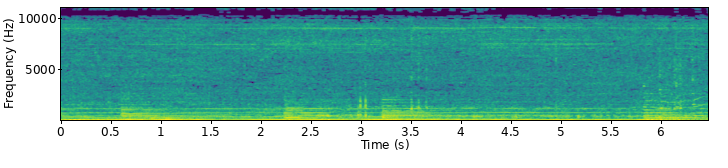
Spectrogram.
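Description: A small battery-powered DC motor runs steadily with a low hum, spinning the bubble machine's fan, under background music with sustained chords.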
